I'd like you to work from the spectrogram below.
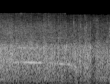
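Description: A wrestling crowd at Dunstable applauds loudly and steadily, a dense wash of clapping hands filling the hall, with faint crowd murmur underneath.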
